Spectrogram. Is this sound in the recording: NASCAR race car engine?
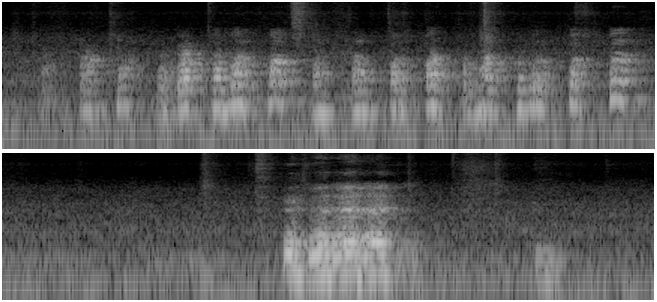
no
